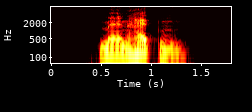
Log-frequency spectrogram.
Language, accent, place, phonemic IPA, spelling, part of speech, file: German, Germany, Berlin, /mɛ(ː)nˈhɛtən/, Manhattan, proper noun / noun, De-Manhattan.ogg
- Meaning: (proper noun) Manhattan (a borough and island of New York City, New York, United States); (noun) Manhattan (cocktail)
